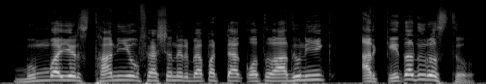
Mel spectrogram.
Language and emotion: Bengali, happy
